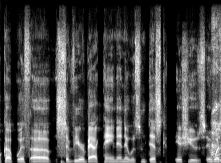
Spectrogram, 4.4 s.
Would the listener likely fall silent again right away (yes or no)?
yes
